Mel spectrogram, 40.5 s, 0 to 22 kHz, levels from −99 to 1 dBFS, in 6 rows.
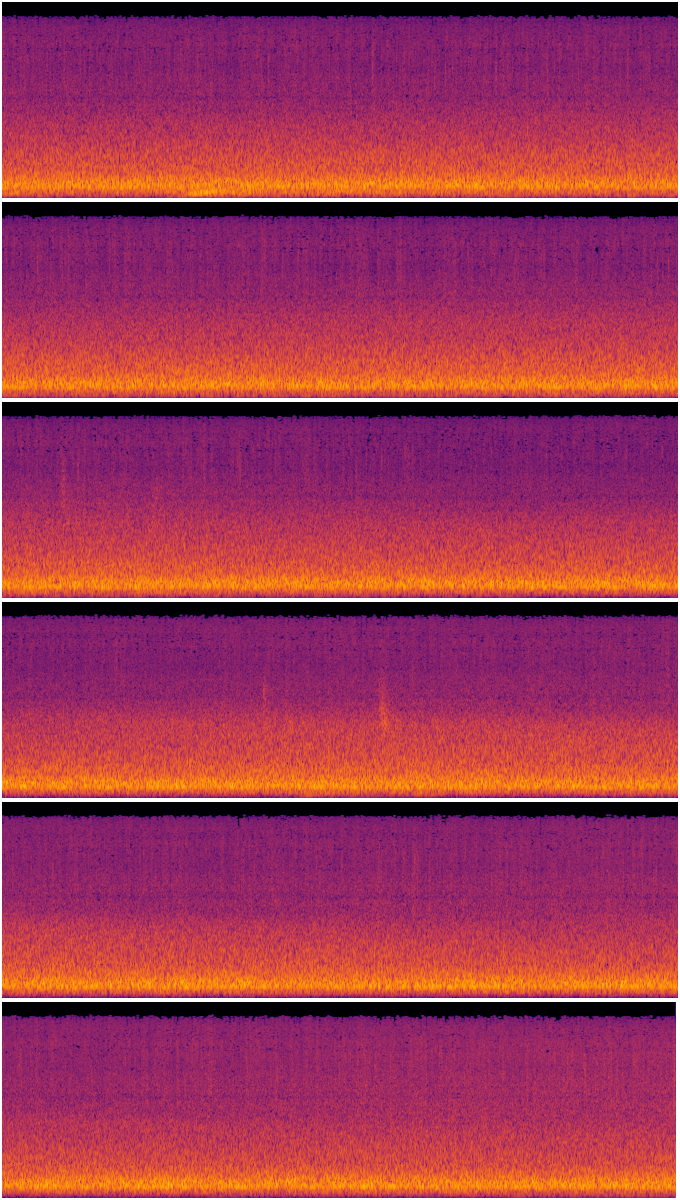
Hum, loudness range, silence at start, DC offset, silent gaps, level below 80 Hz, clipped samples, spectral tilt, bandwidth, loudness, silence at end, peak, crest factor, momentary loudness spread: none; 1 LU; 0 s; under 0.1%; none; -52 dBFS; under 0.1%; -5.5 dB/octave; 16.5 kHz; -22 LUFS; 0 s; -6 dBFS; 16 dB; 2 LU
